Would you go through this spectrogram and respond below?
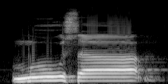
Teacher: واو مدہ کو ایک الف کے برابر کھینچ کر پڑھیں گے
